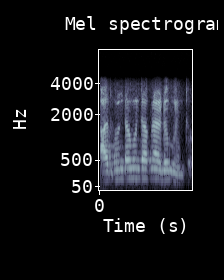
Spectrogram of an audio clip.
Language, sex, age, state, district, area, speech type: Bengali, male, 18-30, West Bengal, Purulia, urban, conversation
